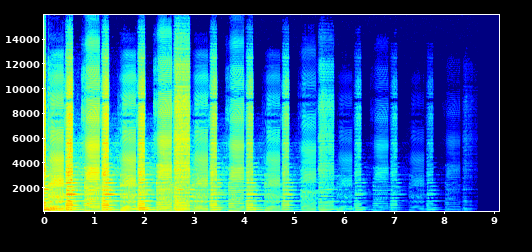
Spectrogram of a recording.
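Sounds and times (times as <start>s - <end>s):
slowed funk music: 0.0s - 4.9s.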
